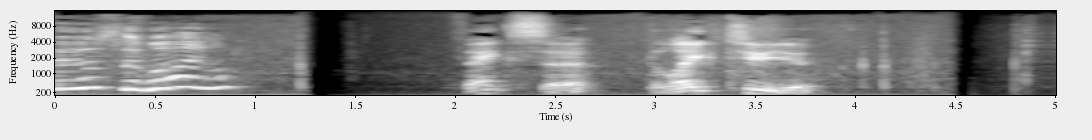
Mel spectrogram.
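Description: A young man speaks loudly nearby.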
